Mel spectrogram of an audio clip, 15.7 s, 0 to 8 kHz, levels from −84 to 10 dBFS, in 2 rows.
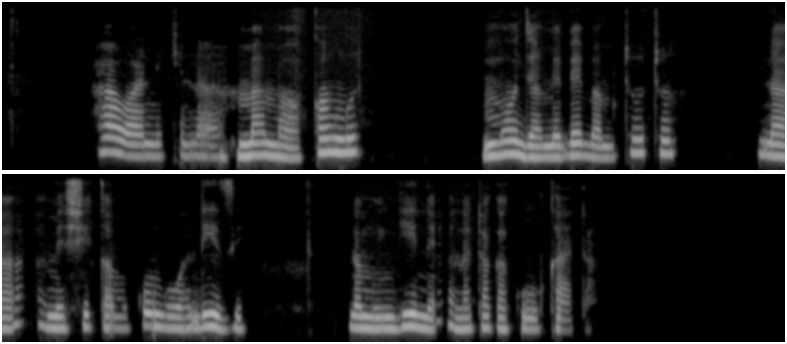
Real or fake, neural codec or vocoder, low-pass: fake; vocoder, 44.1 kHz, 80 mel bands, Vocos; 7.2 kHz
